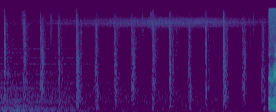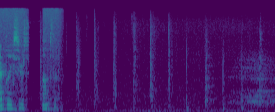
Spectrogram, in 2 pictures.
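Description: Footsteps thud steadily on hard ground.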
